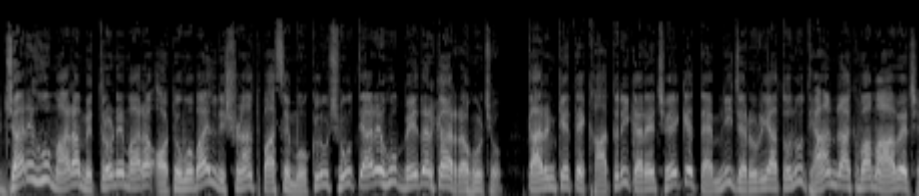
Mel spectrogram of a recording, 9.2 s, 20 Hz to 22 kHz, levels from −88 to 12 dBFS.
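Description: Throughout, the speech sounds watery and swirly with nothing above 15.2 kHz, likely MP3 compression, which fits a bitrate near 48 kbps.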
